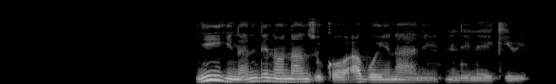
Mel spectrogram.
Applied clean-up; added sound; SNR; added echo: none; none; none; none.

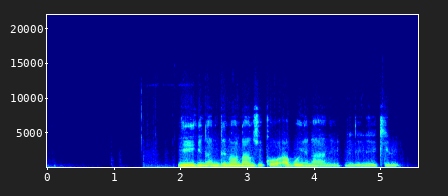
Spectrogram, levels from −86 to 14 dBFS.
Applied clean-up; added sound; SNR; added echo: neural mask model RNNoise.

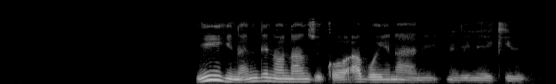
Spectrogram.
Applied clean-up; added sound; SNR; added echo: neural mask model DeepFilterNet 3.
